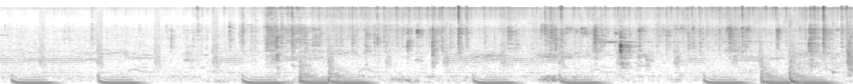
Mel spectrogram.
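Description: Corn uttapam batter made with curd and soda frying in oil on a pan, a soft steady sizzle sitting beneath a loud repeating bass-heavy music beat.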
